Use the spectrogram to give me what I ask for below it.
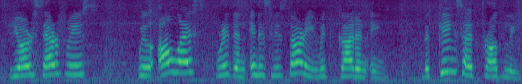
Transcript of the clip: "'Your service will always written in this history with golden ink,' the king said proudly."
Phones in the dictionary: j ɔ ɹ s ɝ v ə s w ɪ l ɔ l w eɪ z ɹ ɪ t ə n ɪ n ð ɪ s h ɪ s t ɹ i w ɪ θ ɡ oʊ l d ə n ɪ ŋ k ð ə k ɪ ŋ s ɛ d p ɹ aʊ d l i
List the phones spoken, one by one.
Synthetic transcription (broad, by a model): j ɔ ɹ s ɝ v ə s w ɪ l ɔ l w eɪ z ɹ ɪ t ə n ɪ n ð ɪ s h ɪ s t ɹ i w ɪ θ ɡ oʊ d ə n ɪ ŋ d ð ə k ɪ ŋ s ɛ d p ɹ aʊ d l i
